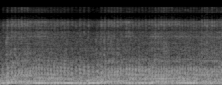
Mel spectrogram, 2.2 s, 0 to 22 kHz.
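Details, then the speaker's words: TVS Victor 3-valve motorcycle after repair for a sudden knock and no-start: even single-cylinder idle with no top-end rattle or knock, only slight exhaust puffing from a cracked silencer. Engine sounds healthy. "Bike को start करते हैं engine में कोई भी sound नहीं है बिल्कुल first class"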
